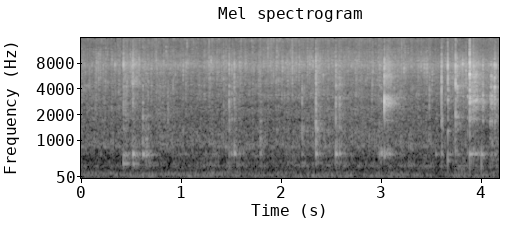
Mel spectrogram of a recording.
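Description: Wet blended spice paste (bumbu halus) sizzling in hot oil in a small frying pan, a steady hiss with scattered pops and spatters. The spatters come more often and louder near the end.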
